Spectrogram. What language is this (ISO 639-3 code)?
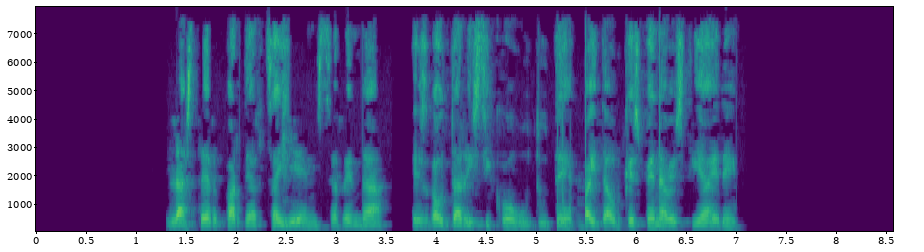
eus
